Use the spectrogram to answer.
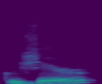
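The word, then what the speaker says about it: gougère: And then I love, and I can't pronounce it, gougere. You pronounce it very nicely.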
